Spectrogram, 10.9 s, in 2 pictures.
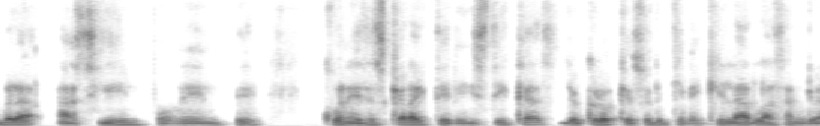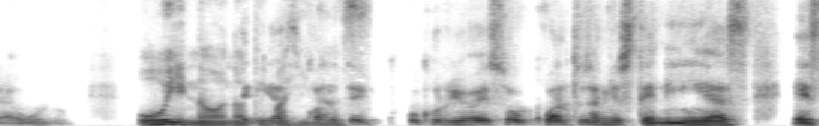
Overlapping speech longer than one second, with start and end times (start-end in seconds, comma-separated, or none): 6.5-8.0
